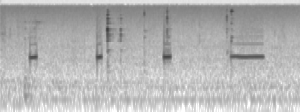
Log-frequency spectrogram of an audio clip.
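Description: Radio hourly time signal: three short beeps about a second apart, then a longer beep at the same pitch marking the full hour just before the news.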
